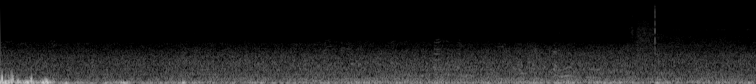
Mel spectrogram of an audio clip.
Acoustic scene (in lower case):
residential area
